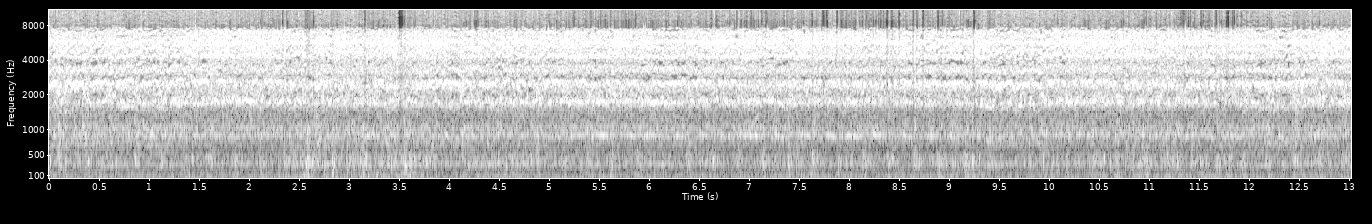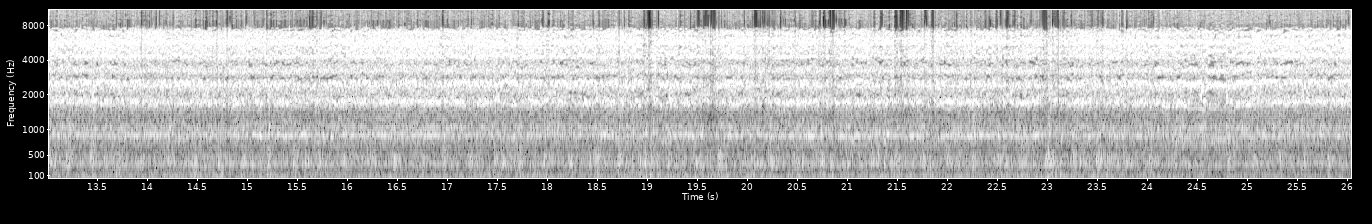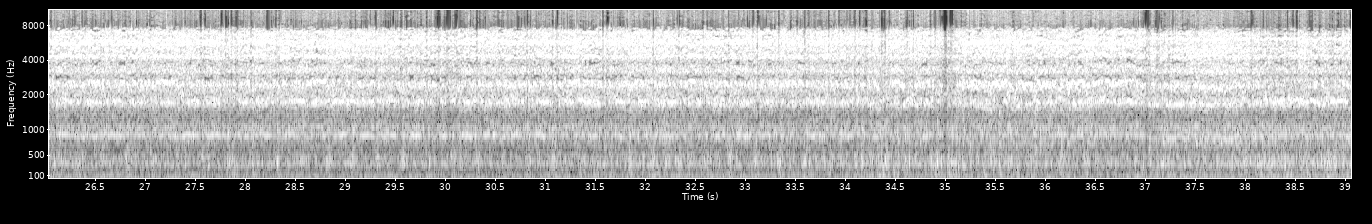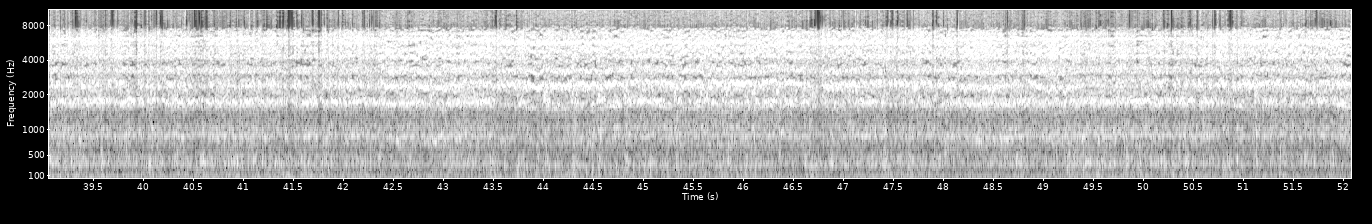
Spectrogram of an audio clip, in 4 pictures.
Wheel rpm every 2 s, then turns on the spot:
210, 230, 220, 230, 230, 230, 230, 230, 230, 230, 230, 240, 230, 240, 230, 230, 230, 230, 220, 230, 240, 220, 210, 220, 220, 230.
none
